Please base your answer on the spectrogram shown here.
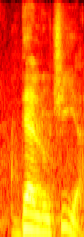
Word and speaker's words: De Lucia: tongue you know but remember what alex corado said de lucia i know which is probably the proper it is the proper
